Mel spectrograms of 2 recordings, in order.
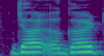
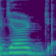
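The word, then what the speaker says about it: GERD: तो एक्लेजिया और गर्ड या जर्ड जैसा आप लोग प्रोनाउंस करें वो एक दूसरे से बिल्कुल अलग है।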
